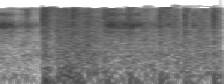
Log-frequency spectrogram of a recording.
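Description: Rapid bursts of gunfire in the video game Fortnite crackle loudly and close, with several quick shots stacking into a dense, continuous volley.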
